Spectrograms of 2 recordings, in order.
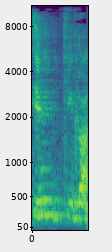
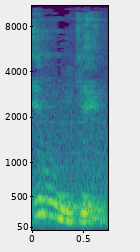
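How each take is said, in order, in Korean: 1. 중간 자음은 경음이에요. 'kk'처럼요. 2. 중간 자음은 평음이에요. 'g'처럼요. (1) "인기라고 하는 것은 그저 세상에서 남들이 야야야 할 때 그거 인기고" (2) "이건 인기는 뭐냐면은 사람이 주는 기운이에요"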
